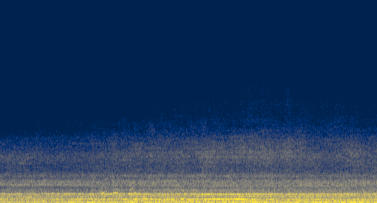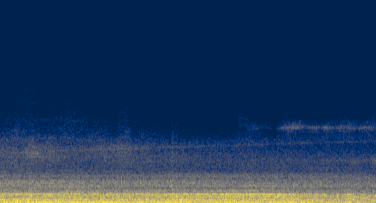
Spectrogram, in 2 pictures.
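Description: Long electric train running along the tracks: a steady loud rumble of wheels on rail, with a held whine that fades out about ten seconds in.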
